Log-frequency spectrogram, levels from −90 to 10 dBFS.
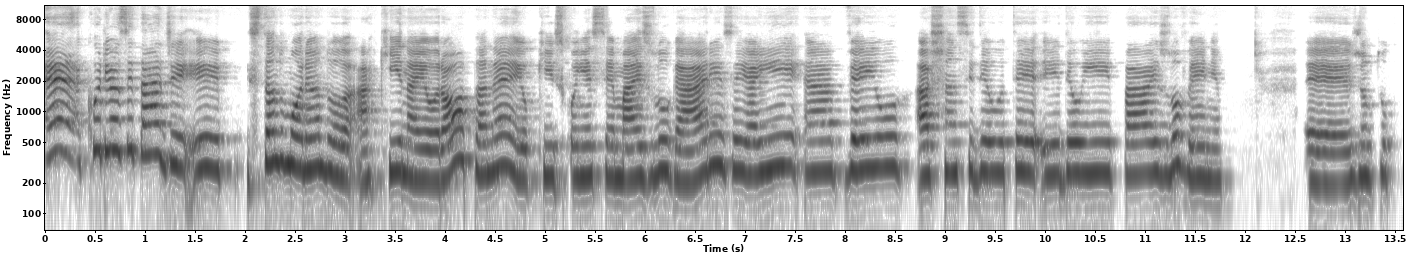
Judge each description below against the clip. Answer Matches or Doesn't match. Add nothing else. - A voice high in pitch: Matches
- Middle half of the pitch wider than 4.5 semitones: Doesn't match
